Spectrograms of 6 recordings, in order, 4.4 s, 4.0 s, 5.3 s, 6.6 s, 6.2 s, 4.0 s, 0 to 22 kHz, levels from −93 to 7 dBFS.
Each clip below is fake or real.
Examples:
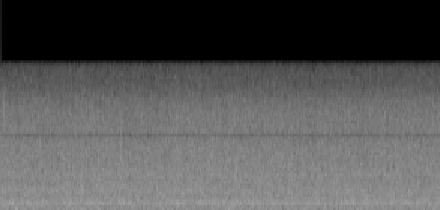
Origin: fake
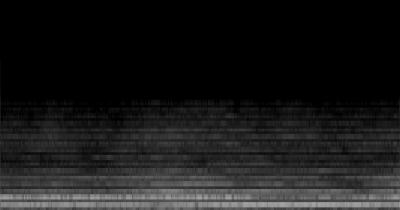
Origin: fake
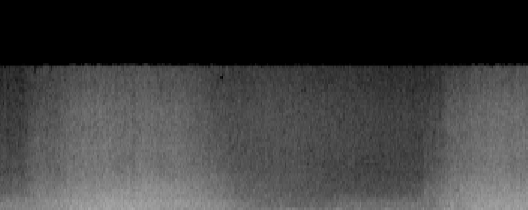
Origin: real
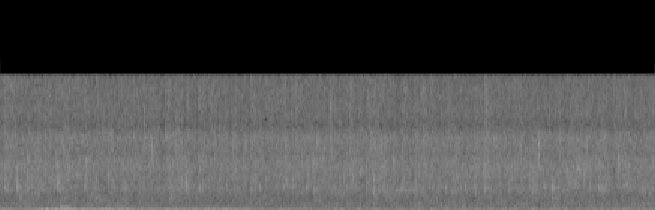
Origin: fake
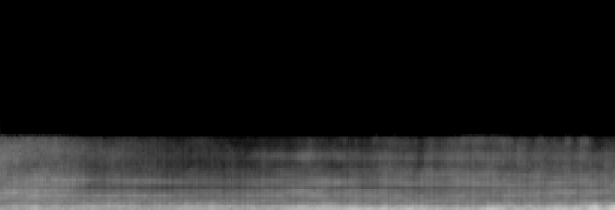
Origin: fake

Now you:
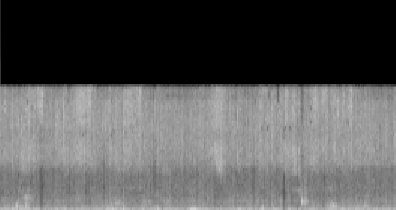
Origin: real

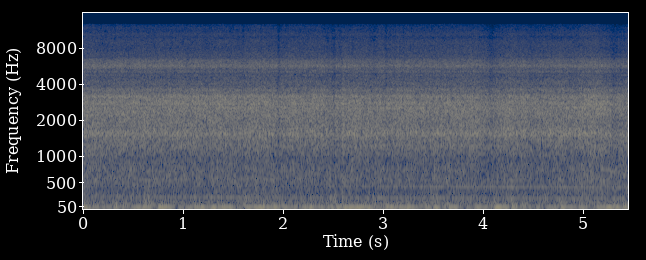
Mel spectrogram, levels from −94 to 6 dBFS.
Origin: real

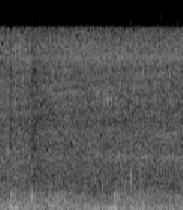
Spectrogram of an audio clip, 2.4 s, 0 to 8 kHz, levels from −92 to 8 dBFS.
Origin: real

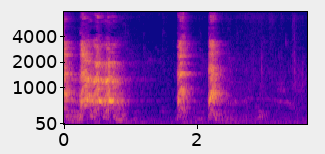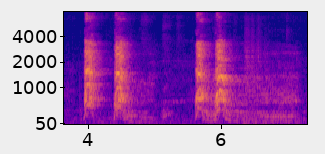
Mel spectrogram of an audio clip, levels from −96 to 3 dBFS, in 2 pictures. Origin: fake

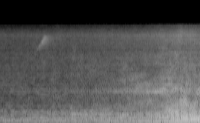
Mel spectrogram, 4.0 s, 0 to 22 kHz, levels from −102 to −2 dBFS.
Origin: fake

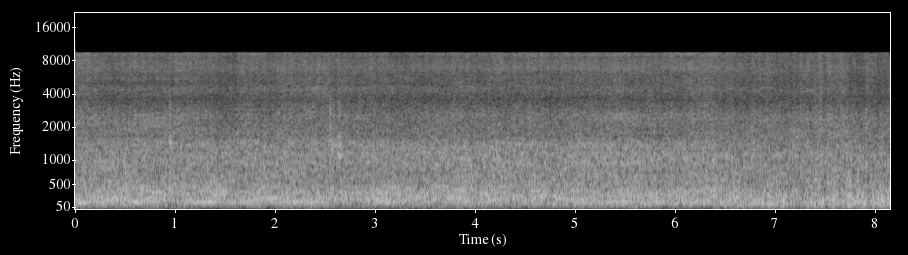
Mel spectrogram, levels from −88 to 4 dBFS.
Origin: fake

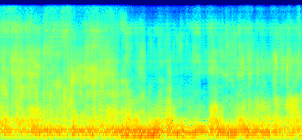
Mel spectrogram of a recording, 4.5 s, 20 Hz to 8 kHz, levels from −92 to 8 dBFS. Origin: fake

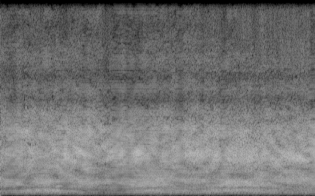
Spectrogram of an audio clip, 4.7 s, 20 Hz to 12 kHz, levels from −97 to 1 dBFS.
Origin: fake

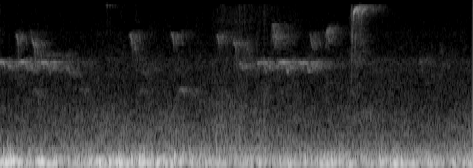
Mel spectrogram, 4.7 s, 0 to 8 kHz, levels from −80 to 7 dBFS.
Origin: real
